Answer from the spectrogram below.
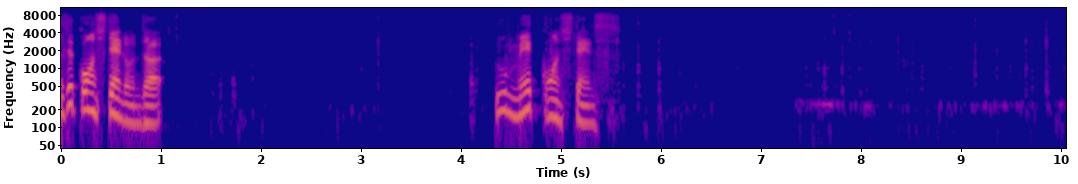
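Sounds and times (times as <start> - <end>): faint keyboard typing: 1.0 - 10.0.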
